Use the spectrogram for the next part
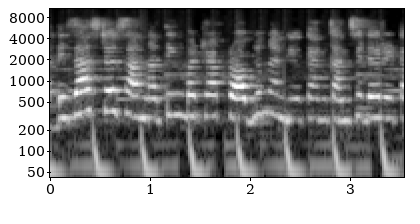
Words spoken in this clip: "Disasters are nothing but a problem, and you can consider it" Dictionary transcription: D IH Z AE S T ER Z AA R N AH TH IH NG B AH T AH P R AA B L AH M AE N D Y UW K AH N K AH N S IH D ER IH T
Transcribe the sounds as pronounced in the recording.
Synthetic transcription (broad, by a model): D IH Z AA S T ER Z AA R N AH T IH NG B AH T AH P R AA B L AH M AE N D Y UW K AH N K AH N S IH D ER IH T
